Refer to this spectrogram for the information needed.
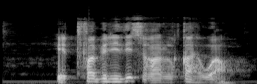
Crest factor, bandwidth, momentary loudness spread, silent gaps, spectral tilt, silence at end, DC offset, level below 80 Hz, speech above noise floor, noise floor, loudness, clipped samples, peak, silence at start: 18 dB; 11 kHz; 5 LU; none; -3 dB/octave; 0.2 s; under 0.1%; -46 dBFS; 31 dB; -47 dBFS; -16 LUFS; under 0.1%; 0 dBFS; 0.55 s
